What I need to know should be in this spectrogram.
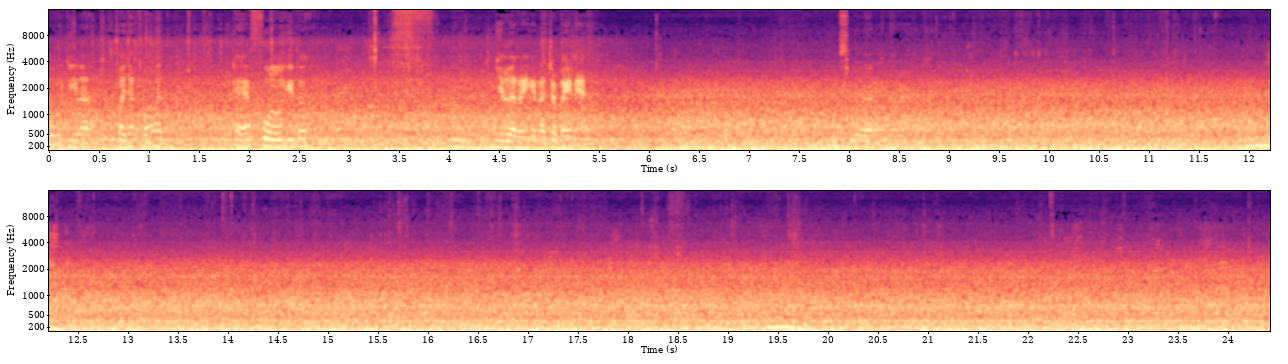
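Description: A steady, low engine hum drones throughout.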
